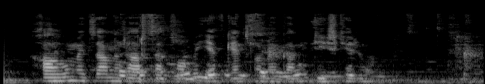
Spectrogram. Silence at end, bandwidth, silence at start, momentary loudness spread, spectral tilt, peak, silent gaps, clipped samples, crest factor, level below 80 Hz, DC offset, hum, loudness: 0 s; 11.5 kHz; 0.05 s; 20 LU; -5.5 dB/octave; -10 dBFS; none; under 0.1%; 20 dB; -54 dBFS; under 0.1%; none; -28 LUFS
